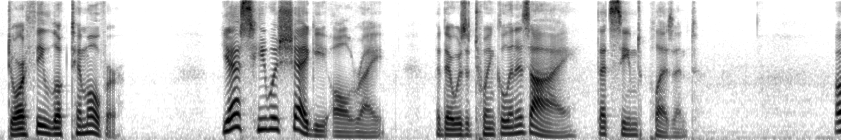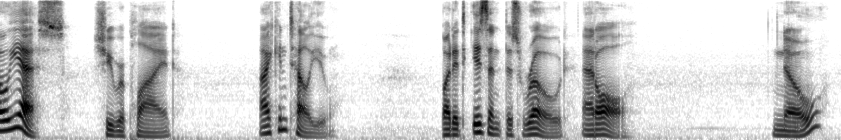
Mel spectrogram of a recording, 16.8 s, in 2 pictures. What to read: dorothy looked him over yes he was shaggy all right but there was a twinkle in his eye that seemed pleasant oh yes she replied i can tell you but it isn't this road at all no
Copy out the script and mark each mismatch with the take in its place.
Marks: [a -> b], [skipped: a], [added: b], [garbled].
dorothy looked him over yes he was shaggy all right but there was a twinkle in his eye that seemed pleasant oh yes she replied i can tell you but it isn't this road at all no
